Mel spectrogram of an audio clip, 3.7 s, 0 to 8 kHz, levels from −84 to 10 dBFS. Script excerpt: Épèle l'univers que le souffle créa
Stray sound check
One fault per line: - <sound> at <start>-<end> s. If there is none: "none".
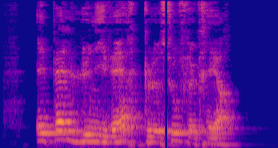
- dropout at 2.2-2.2 s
